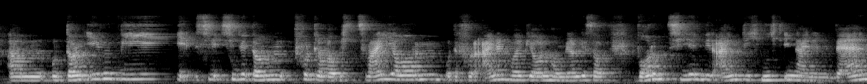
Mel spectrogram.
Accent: Switzerland; now in Zurich, Switzerland; Ich bin ursprünglich aus der Schweiz. Ich bin mhm. in einem kleinen Seelendorf, 600 Seelendorf in der Schweiz aufgewachsen, habe die letzten zehn Jahre aber in Zürich verbracht

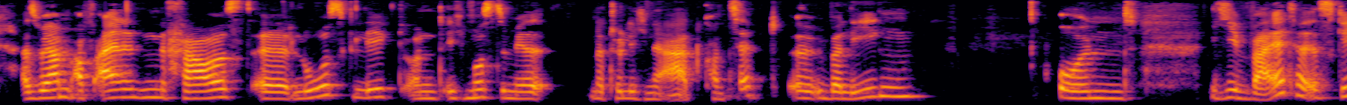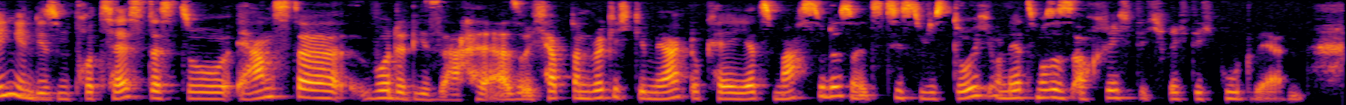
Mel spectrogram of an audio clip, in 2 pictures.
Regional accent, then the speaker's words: Munich, Bavaria, Germany; moved away as an adult; also born or lived in Canada; now in Mallorca, Spain; ich liebe zwar meine Heimat, meinen Ursprungsort München sehr

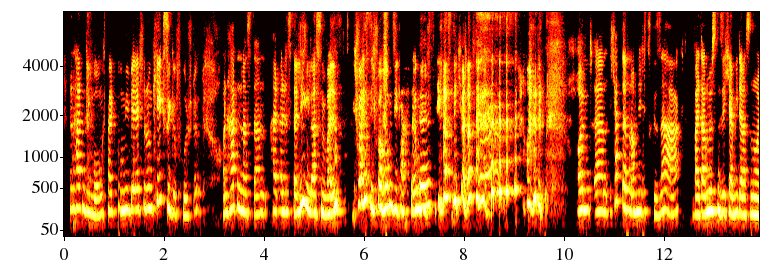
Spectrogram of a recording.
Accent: Hamburg, Germany; Ich meine, ich komme aus Hamburg, äh, wir sind sozusagen zurück in die, in die Heimatstadt.

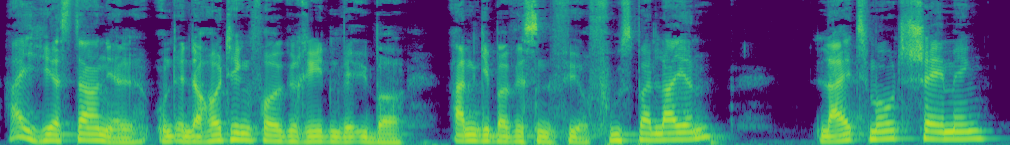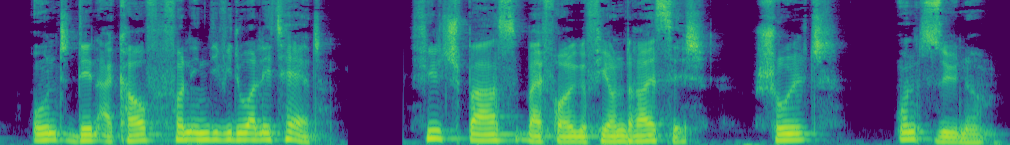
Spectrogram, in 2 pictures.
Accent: Germany; Deutscher zu sein

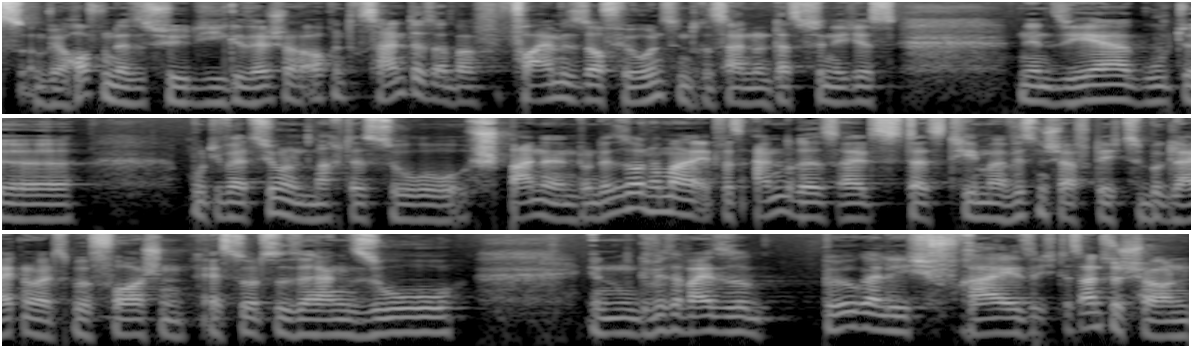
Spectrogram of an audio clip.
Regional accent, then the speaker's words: Berlin, Germany; ich war in Ostberlin dort auch aufgewachsen

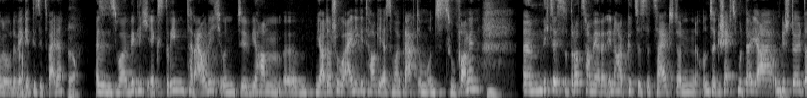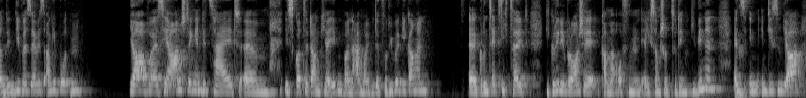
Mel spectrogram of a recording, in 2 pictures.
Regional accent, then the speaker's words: Schönsee, Bavaria, Germany; also born or lived in Oberviechtach / Regensburg; ich bin äh, nicht gebürtige Oberfichtacherin, sondern ich komme aus Schönsee, so 13 Kilometer weiter östlich. Ich war aber dann schon zur Schulzeit in Oberfichtach am wartenburg gymnasium

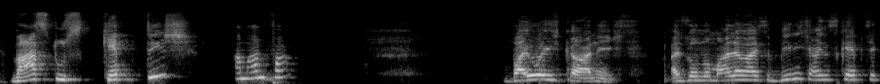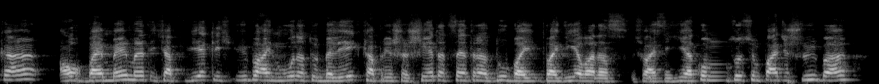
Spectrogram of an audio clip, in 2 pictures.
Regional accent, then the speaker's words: Baden-Baden, Baden-Württemberg, Germany; Ich äh, bin aus Baden-Baden, äh, Kurstadt im Südwesten Deutschlands

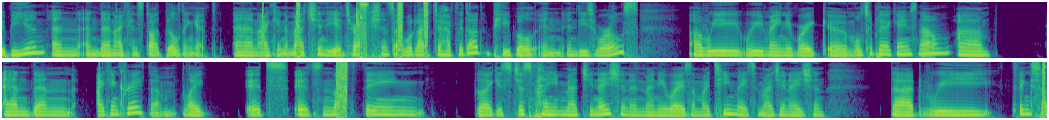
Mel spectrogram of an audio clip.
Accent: Copenhagen, Capital Region of Denmark, Denmark; I'm from Copenhagen, where we host the Nordic Game Jam

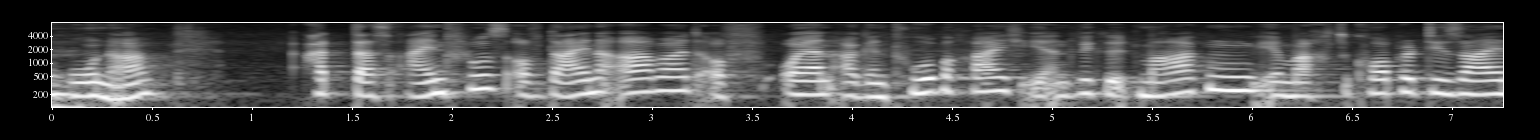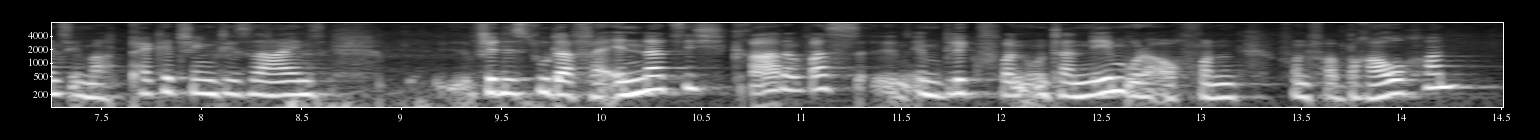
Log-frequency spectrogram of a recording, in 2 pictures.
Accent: Lower Saxony, Germany; Wir sind nämlich beide gebürtige Niedersachsen.

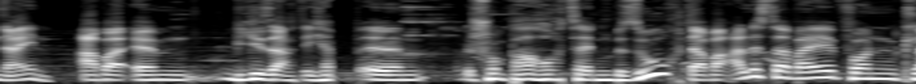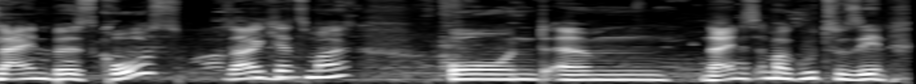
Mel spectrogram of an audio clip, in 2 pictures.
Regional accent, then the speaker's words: Germany; Bei uns in Deutschland

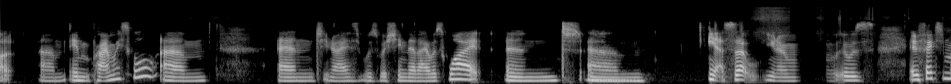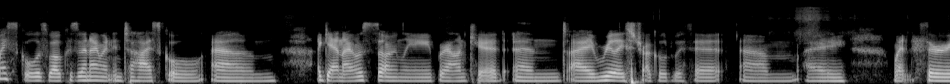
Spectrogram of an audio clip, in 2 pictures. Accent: Melbourne, Victoria, Australia; I was born in an eastern suburb in Melbourne to two really loving parents.

